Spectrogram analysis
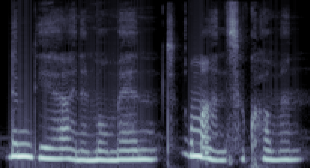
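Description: A woman guiding a sleep meditation in a gentle, soothing, unhurried manner with long pauses. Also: mid-range voice, no echo, soft background music. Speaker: meditation guide, host.

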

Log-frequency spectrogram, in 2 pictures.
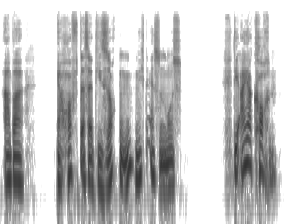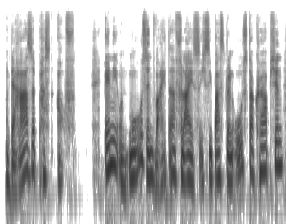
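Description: Slow, expressive male storyteller. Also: mid-range voice, no echo, clean studio sound. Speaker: narrator. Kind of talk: children's story narration.

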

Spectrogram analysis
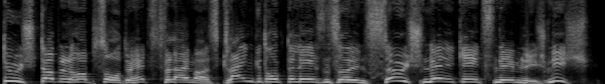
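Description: A man's voice: very high-pitched, expressive, unhurried, a bit bright, dry recording, clean studio sound, voice pushed up, heavily acted. A man doing a blustering wicked king. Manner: blustering, sneering. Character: wicked scheming king, pompous and rude.

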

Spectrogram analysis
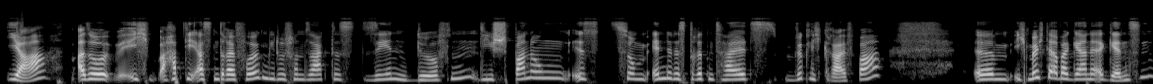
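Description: A woman's voice: on the high side, fairly bright tone, no echo. A middle-aged woman, a marine biologist guest on a podcast, talking thoughtfully and hesitantly while she searches for words. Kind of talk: podcast interview.

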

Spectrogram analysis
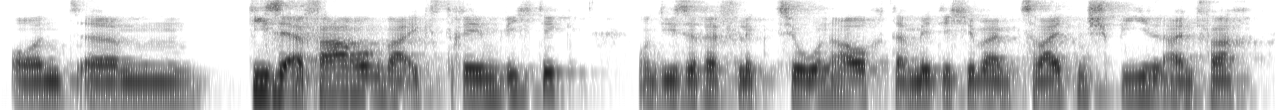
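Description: Guy in his 30s, soft mellow voice, casual interview chat, lots of ums and pauses. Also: mid-range voice, level tone. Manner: hesitant, filler-heavy. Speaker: podcast guest, football referee.

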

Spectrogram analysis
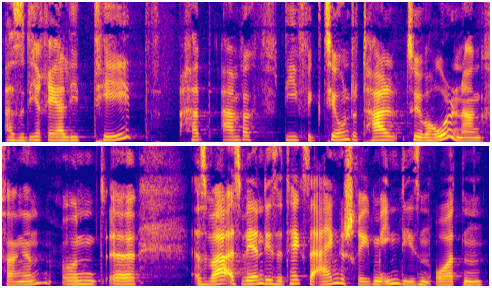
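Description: With a fairly low, slightly mellow voice at a moderate pace, this woman, a writer and artist, talks as an interview guest. The conversation is reflective, and she hesitates frequently while searching thoughtfully for words.

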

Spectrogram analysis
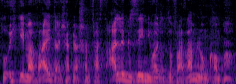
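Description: Playful, animated man leading a children's play. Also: medium pitch, very fast. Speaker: teacher leading a puppet play.

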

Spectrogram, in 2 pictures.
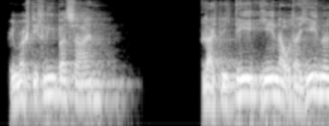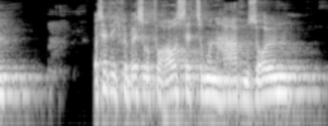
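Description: A man's voice: on the high side, darkish tone. A man preaching a sermon in a church, earnest and emphatic, stressing key words. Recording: echoey reverberant hall.

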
